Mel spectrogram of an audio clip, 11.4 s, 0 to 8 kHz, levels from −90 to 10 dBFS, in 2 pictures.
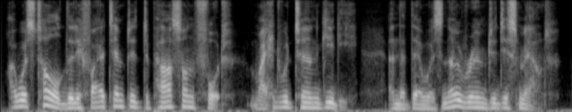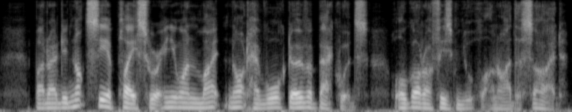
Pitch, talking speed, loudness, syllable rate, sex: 125 Hz, 250 wpm, -19 LUFS, 6.0 syllables/s, male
